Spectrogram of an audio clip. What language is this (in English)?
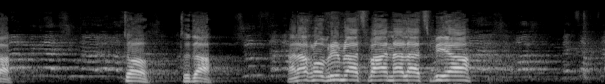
Hebrew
